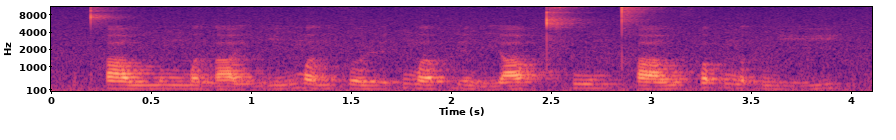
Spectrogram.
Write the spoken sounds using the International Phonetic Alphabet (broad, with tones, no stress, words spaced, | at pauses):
t̪ʰaː˨wŋʊ˨ŋmɐ˨˩naː˨˩j ŋiː˨˥nmɐ˨˥nfɵ˨ɥɪ˥k̚ mɐ˨˥p̚ jɪ˨˩ŋjaː˨˥p̚t͡sʰuː˧mt̪ʰaː˨˥w fɐ˥p̚ŋɐ˧k̚ miː˨˥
